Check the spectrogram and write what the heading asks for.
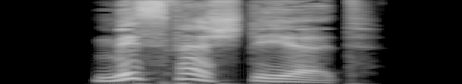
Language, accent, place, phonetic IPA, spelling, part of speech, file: German, Germany, Berlin, [ˈmɪsfɛɐ̯ˌʃteːət], missverstehet, verb, De-missverstehet.ogg
- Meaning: second-person plural subjunctive I of missverstehen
